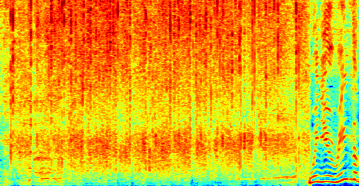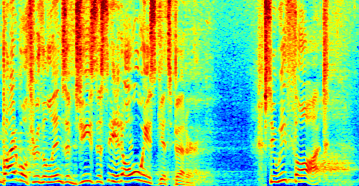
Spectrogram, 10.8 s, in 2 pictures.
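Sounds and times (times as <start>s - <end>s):
audience clapping: 0.0s - 4.7s
speech: 4.7s - 8.6s, 9.5s - 10.4s.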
